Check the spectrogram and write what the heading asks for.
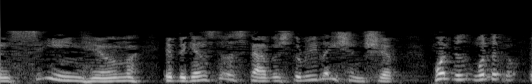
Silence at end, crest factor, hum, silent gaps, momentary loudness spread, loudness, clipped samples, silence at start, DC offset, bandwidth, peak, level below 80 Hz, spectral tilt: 0.15 s; 18 dB; none; none; 8 LU; -23 LUFS; under 0.1%; 0 s; under 0.1%; 5 kHz; -4 dBFS; -58 dBFS; -9 dB/octave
